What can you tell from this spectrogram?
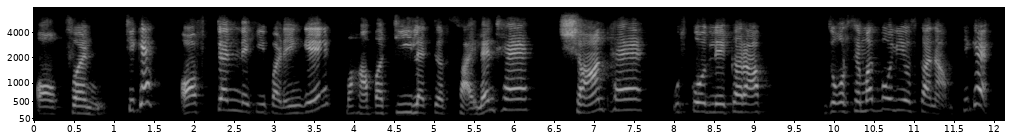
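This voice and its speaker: A woman's voice: on the high side, animated, takes it slowly. A woman teaching young students in a classroom lesson, speaking in a patient way and repeating her questions and answers. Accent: Hindi. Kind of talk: classroom lesson explaining silent letters. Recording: dull lo-fi recording.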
